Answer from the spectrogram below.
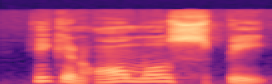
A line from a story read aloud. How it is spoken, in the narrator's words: cried Nikita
